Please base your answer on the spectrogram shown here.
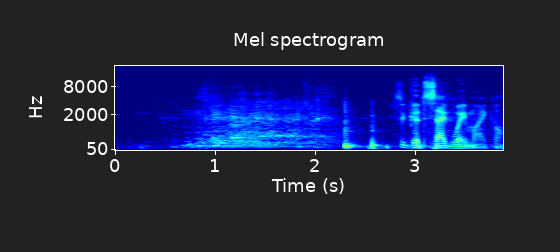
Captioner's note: laughter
